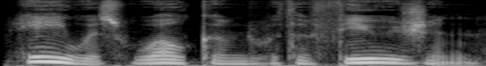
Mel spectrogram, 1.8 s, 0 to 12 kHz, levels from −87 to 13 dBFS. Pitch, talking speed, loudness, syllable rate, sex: 170 Hz, 165 wpm, -16 LUFS, 5.2 syllables/s, female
